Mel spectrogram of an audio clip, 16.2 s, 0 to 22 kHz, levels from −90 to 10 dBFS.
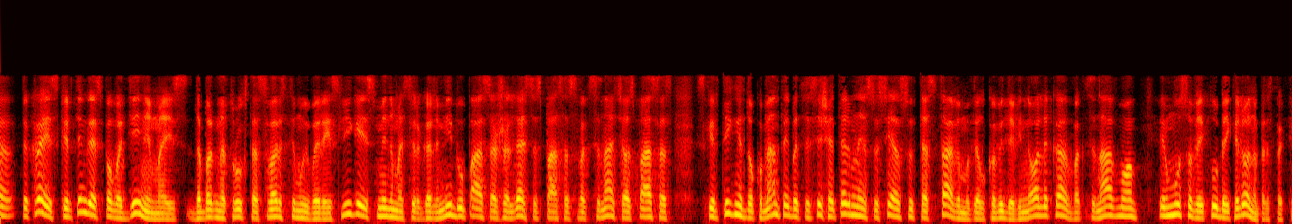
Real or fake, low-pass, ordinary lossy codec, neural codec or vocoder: fake; 5.4 kHz; AAC, 24 kbps; codec, 16 kHz, about 1 kbps, DyCAST, with the encoder's durations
